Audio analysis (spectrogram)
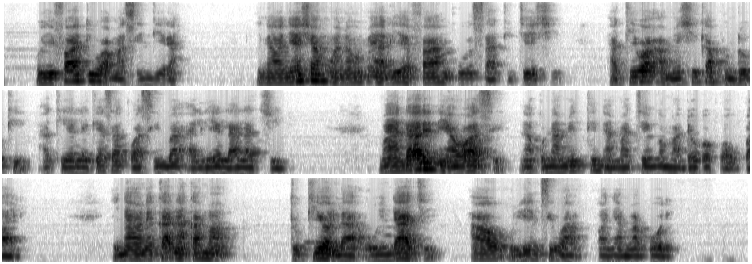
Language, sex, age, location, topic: Swahili, male, 36-49, Nairobi, government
